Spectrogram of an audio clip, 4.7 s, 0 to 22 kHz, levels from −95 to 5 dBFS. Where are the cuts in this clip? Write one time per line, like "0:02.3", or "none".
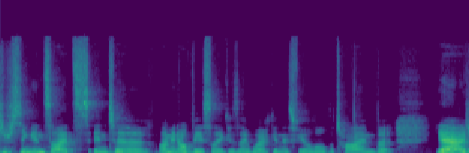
none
